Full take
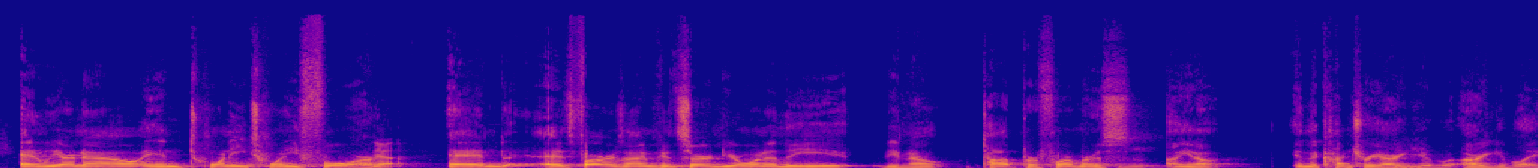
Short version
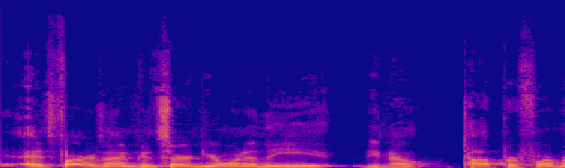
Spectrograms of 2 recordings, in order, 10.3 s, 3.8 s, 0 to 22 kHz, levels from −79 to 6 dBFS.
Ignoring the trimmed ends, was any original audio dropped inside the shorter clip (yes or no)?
no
